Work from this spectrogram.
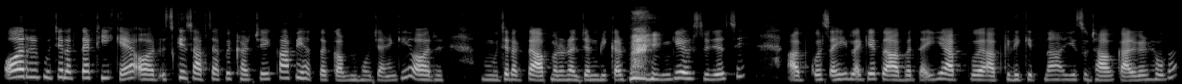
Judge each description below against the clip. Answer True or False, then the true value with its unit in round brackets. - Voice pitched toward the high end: True (225 Hz)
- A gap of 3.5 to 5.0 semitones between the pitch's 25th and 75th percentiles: True (3.9 semitones)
